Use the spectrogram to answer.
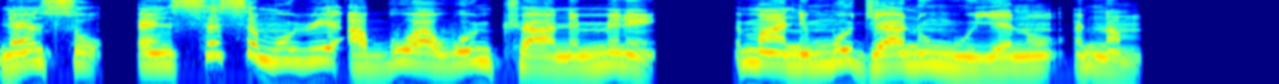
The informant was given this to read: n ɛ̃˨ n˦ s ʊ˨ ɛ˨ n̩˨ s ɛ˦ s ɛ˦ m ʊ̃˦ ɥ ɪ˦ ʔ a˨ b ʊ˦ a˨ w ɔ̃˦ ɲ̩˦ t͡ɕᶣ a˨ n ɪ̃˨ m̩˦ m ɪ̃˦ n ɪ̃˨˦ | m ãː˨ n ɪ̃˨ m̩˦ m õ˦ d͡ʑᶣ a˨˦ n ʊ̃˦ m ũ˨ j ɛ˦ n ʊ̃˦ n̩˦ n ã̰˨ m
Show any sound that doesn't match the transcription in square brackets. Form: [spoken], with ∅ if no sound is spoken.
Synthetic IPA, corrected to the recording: n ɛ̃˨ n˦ s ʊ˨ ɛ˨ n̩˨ s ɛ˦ s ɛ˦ m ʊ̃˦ ɥ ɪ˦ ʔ a˨ b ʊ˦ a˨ w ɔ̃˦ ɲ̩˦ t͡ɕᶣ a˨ n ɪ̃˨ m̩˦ m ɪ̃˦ n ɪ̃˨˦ | m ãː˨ n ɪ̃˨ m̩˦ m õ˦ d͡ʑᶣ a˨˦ n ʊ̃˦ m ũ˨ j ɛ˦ n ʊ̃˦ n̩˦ n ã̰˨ m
